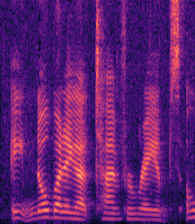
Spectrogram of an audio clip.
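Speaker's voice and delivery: normal talking voice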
